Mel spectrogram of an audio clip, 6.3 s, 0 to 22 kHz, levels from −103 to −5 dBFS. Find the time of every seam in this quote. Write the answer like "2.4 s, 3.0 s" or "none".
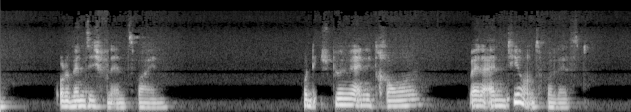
1.1 s, 3.1 s, 3.7 s, 5.1 s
